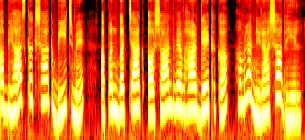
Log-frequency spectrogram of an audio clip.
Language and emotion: Maithili, sad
